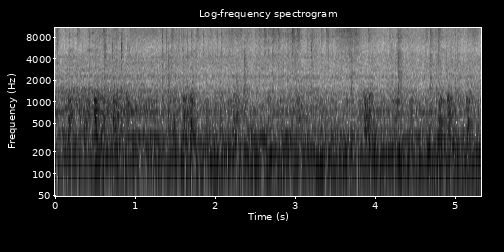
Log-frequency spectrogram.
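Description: Cabin noise inside a Virgin Trains Class 390 Pendolino running at high speed: a steady rumble of wheels on rail with a low hum under it, and scattered short clicks and knocks.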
